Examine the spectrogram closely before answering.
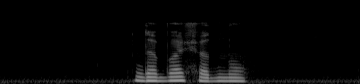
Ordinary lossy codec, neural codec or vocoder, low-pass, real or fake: none; none; 7.2 kHz; real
